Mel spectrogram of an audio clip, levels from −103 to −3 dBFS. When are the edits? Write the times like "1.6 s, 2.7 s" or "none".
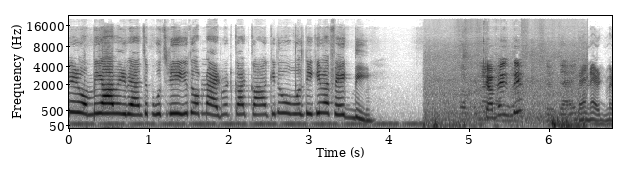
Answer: none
